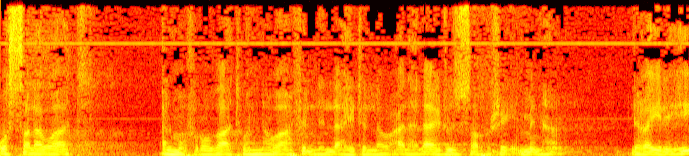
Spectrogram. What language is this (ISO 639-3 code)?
ara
